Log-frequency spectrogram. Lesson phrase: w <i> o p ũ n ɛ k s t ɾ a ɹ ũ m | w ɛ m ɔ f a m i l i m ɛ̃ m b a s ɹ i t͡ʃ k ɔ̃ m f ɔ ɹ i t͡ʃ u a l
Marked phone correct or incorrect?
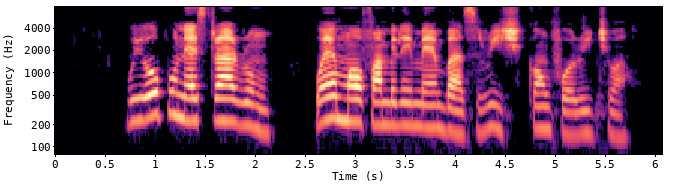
correct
